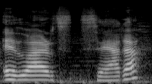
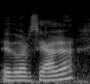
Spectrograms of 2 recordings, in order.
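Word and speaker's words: Edward Seaga: por otro lado está edwards se haga no se pronuncia eduard se haga pero entonces michael manley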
